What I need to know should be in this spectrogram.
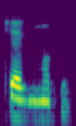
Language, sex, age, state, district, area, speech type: Tamil, male, 30-45, Tamil Nadu, Nagapattinam, rural, conversation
